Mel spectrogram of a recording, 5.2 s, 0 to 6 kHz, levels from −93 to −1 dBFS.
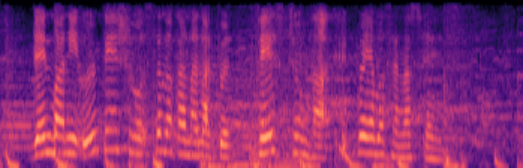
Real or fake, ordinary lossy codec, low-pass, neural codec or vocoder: fake; none; 5.4 kHz; codec, 24 kHz, 0.9 kbps, WavTokenizer, medium music audio release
